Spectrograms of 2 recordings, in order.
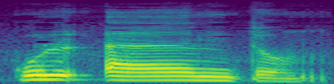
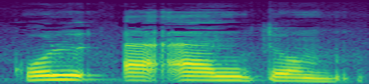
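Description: First: The second glottal stop is softened. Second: The second glottal stop is fully pronounced. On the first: "وبعدم السكت مع تحقيق الأولى وتسهيل الثانية" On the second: "وبعدم السكت أيضا مع تحقيقهما"

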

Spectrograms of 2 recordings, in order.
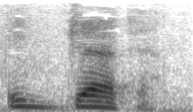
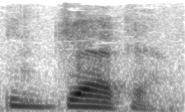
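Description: First: The middle consonant is a j sound. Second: The middle consonant is a j sound.

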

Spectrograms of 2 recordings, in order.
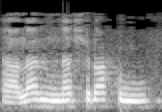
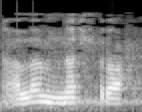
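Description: First: The last word ends with a short u vowel. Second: The last word ends with no final vowel. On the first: The speaker calls it wrong. "khata'un, keliru, salah" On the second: The speaker calls it right. "dibaca sukun"

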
